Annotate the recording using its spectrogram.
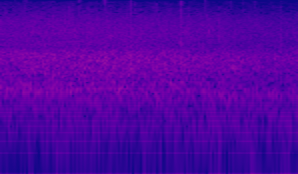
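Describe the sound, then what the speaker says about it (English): Rain pours down on the pitch during a Watford versus Newcastle match in a football video game, a dense, even hiss that holds steady throughout with no voices over it. "now that this rain is coming down"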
